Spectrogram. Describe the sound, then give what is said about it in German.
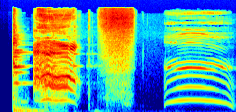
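A pained groan from someone whose foot has accidentally had a gold bar fall on it: a strained, loud cry, then a ragged breathy gasp, followed by a longer wavering moan that rises and falls. No words are spoken. “So klingt es, wenn Ihnen aus Versehen ein Goldbarren auf den Fuß fällt.”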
